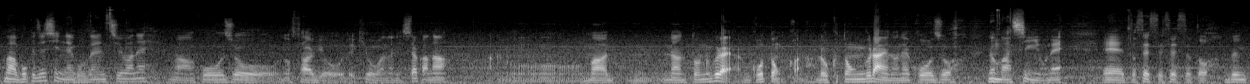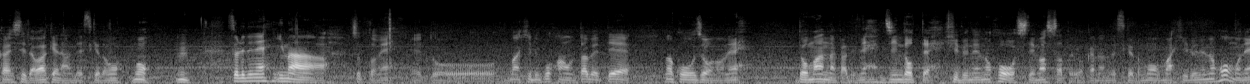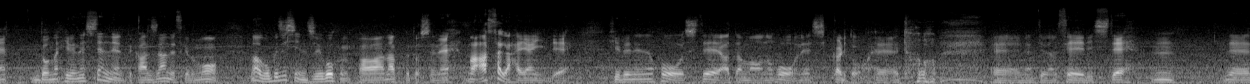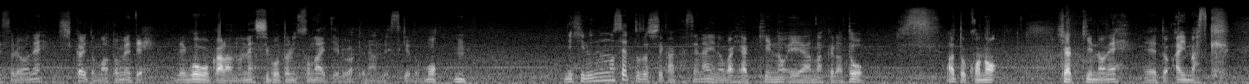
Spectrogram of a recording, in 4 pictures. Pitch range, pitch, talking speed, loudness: 100-120 Hz, 110 Hz, 360 characters per minute, -22 LUFS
